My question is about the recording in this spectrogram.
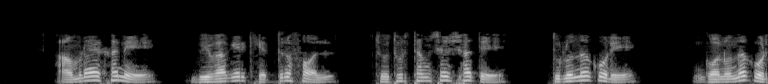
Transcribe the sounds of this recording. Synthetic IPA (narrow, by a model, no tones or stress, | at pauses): a̰mɾaekʰane | bibʱaɡeɾkʰet̪ːɾofɔl | t͡ɕot̪ʰuɾt̪ʰaŋʃeɾʃat̪ʰe | t̪ulonakoɾe | ɡɔnonakoɾ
